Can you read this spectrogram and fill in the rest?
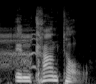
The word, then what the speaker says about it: Encanto: You're Encanto. – That is not the right pronunciation. – Whoa. – It is pronounced dummy Encanto. – Can you pronounce it? – Encanto.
